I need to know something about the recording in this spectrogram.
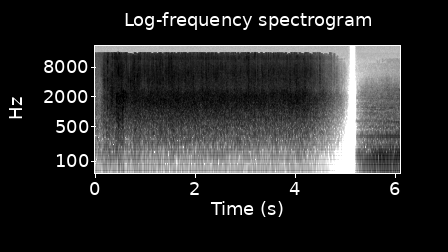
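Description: Audience applauding, fading out after about four and a half seconds. Near the end, music fades in.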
